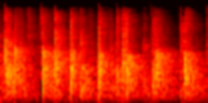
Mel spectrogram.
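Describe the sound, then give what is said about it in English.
A church audience claps hands in praise during an evening service: many sharp, loud claps in a steady, driving rhythm, each crisp slap quickly following the last without pause. “Let's give the Lord a hand clap of praise tonight.”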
